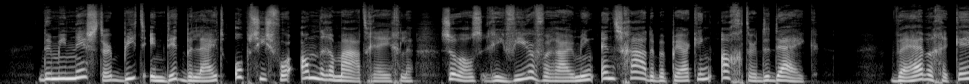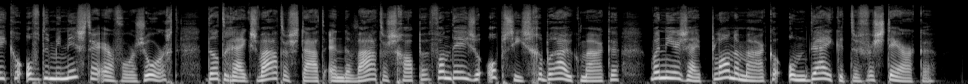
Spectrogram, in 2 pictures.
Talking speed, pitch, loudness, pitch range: 135 wpm, 200 Hz, -17 LUFS, 170-255 Hz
